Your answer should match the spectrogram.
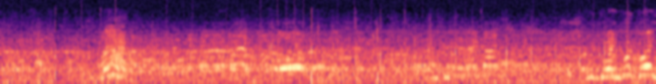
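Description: Faint cricket-ground ambience: distant voices and crowd murmur, with one sharp click about a second in as the leg-spin delivery reaches the batsman's end.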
